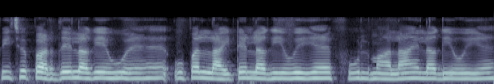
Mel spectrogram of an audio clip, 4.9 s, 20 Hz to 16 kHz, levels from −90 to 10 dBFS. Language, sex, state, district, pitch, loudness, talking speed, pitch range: Hindi, female, Chhattisgarh, Bilaspur, 210 Hz, -17 LUFS, 180 wpm, 200-220 Hz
